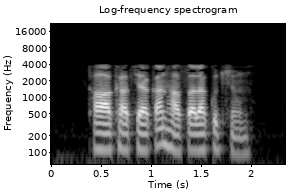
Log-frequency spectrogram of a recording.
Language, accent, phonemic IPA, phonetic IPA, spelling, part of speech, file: Armenian, Eastern Armenian, /kʰɑʁɑkʰɑt͡sʰiɑˈkɑn hɑsɑɾɑkuˈtʰjun/, [kʰɑʁɑkʰɑt͡sʰi(j)ɑkɑ́n hɑsɑɾɑkut͡sʰjún], քաղաքացիական հասարակություն, noun, Hy-քաղաքացիական հասարակություն.ogg
- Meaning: civil society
